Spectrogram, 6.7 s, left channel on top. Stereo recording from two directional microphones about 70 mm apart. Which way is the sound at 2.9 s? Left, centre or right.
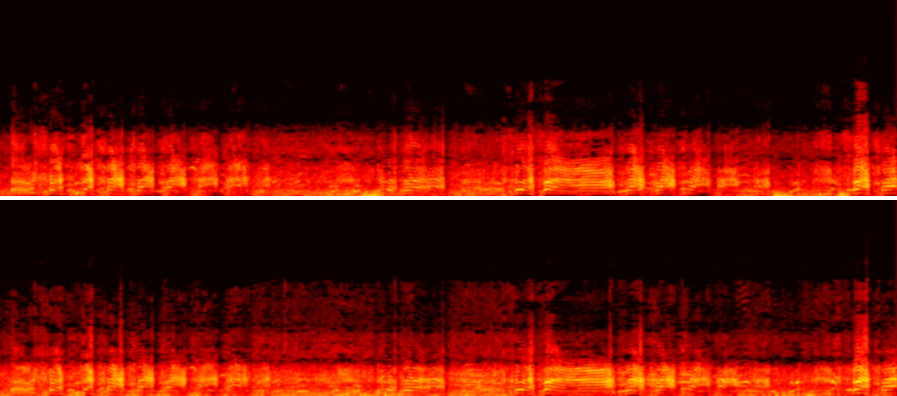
Centre.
